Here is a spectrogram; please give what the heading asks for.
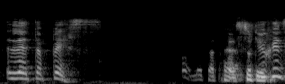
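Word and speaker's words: לטפס: No, not litfos. Letapes.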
